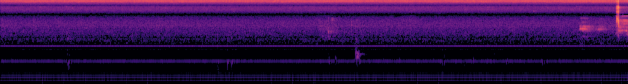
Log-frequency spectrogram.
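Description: Near silence: a faint steady hum of room tone.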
